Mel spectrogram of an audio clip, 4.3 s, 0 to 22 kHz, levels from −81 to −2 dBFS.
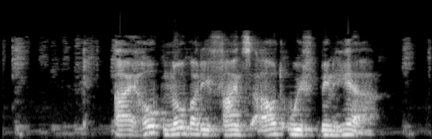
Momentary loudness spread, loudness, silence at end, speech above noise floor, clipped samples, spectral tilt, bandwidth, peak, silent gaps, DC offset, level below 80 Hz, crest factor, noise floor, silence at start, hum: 20 LU; -14 LUFS; 0.2 s; 31 dB; under 0.1%; -5 dB/octave; 9 kHz; 0 dBFS; none; under 0.1%; -58 dBFS; 14 dB; -44 dBFS; 0.1 s; none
